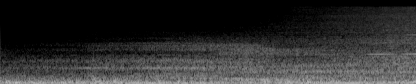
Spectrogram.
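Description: Deep, steady rumble of a cinematic title sound effect. It begins with a sudden hit just before and carries on under the animated title, with theme music tones coming in right at the end.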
